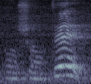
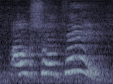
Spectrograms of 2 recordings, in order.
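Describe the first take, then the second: First: Said in the usual way. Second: Much higher, coy Enchanté; flirty enchanté. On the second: Retold or imitated. Greeting Maurice at the bar, much higher and coy. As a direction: lift it up high and coy.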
